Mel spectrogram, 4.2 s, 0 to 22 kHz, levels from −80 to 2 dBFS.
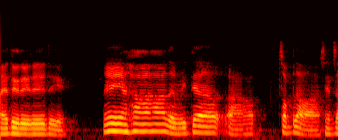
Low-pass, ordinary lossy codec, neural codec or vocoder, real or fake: none; none; none; real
